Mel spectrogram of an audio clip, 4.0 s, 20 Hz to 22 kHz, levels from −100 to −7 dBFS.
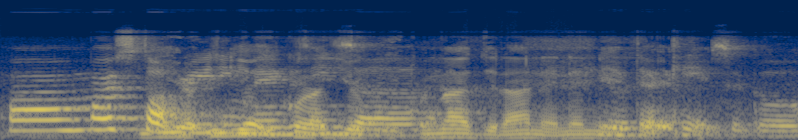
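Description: At 0.00–0.06 s a short echo leak appears: a faint copy of the speech, well below the direct signal, returning 249 ms late. Brief echo leaks recur at 1.91–1.97, 2.14–2.19, 3.10–3.17 and 3.39–3.48 s, all at the same 249 ms delay. The scraps at 3.10 s and 0.00 s are barely audible. The one at 2.14 s is the most prominent, sitting only about 15 dB under the speech, and 3.39 s is close behind. The likely cause is a loudspeaker-side echo canceller letting part of its microphone pickup pass back down the line.

From 1.86 to 2.11 s the speech is suppressed in double talk. The level dips by roughly 10 dB in places, over something like 150 ms in total, while the echo scrap at 1.91 s overlaps it. The same dip returns at 3.52–3.76 s. This is likely the echo canceller failing to separate near-end speech from echo during overlap and attenuating both together.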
